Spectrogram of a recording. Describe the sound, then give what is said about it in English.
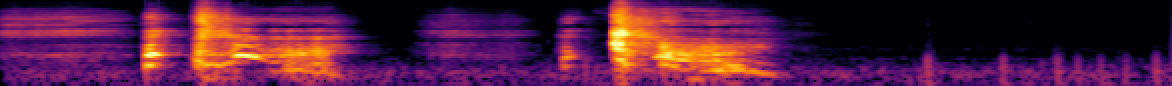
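A loud sneeze: a sharp breathy burst, a pause of about two seconds, then a second forceful explosive sneeze that trails off into quiet. No one speaks. “Hold on, I think I'm going to sneeze.”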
